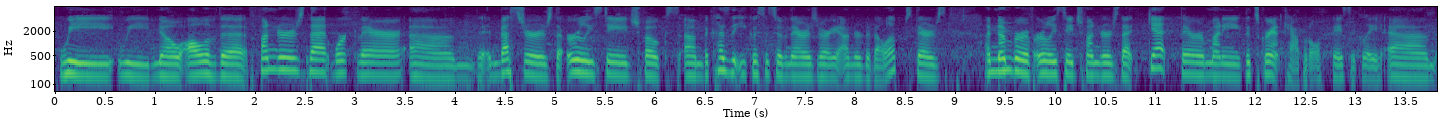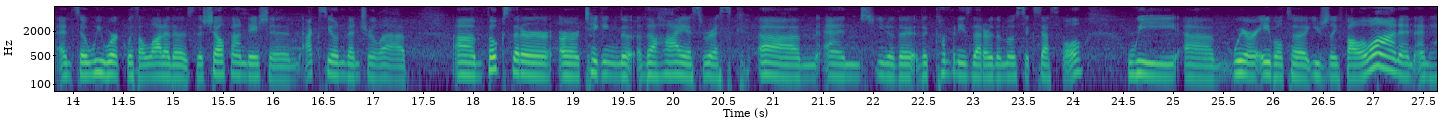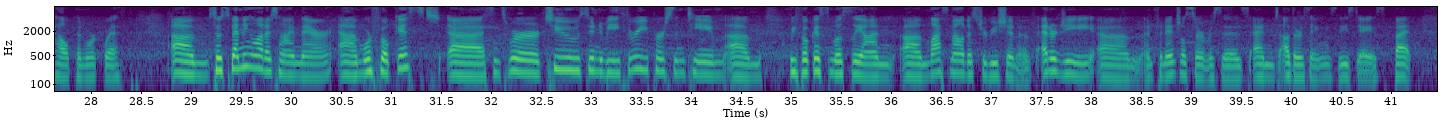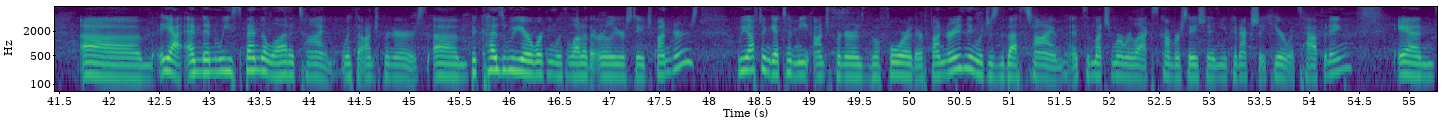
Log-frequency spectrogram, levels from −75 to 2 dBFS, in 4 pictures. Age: 30-49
